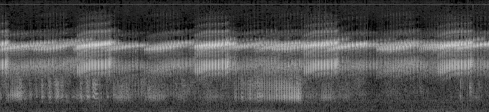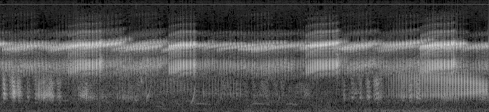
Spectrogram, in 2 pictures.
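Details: Dusk in the Sandhills of Nebraska in spring, frogs singing by the ponds: a steady high trilling chorus with louder buzzy bursts breaking through about every two seconds, several callers overlapping.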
